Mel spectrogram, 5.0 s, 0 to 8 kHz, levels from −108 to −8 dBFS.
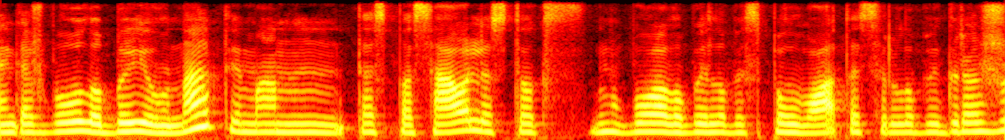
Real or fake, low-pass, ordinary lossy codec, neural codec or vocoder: fake; 7.2 kHz; Opus, 64 kbps; codec, 16 kHz, 2 kbps, FunCodec, trained on Chinese and English, 25 frames a second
